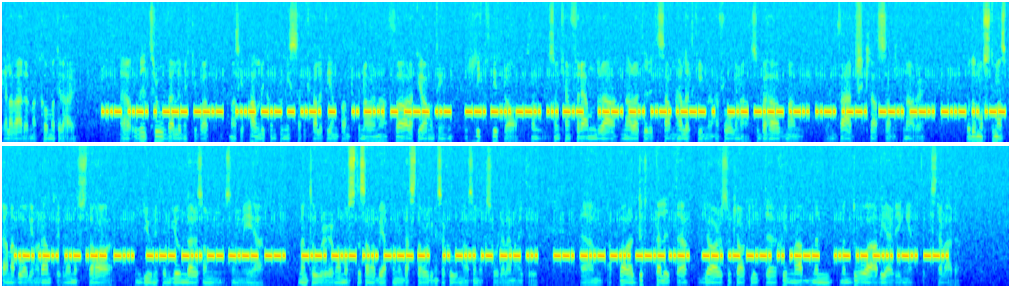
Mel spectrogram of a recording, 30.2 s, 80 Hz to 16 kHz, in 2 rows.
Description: Morse code, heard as a keyed tone, hand-sent with a paddle, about 38 wpm, 870 Hz, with speech in Swedish. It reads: VFEOQ VKTFT IBTOU GBZSK PDFJE KYLFP ZZXIW FLUWB YBMYG CXHYN IBAKS GXBQF GACIJ UABLZ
